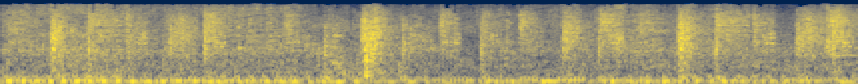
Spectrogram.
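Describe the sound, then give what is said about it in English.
A lumbering farm tractor from the Midwest, driven slowly and used to turn two paddle wheels. Its engine runs steadily, a deep, throbbing low rumble with a rough mechanical clatter on top. It stays fairly loud and even throughout, with no voices. “It's a lumbering farm tractor straight from the Midwest, perfect to turn two paddle wheels.”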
